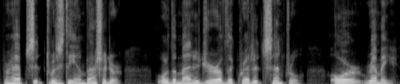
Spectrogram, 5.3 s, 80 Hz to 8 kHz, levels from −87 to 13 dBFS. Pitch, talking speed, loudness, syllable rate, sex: 160 Hz, 155 wpm, -17 LUFS, 5.1 syllables/s, male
